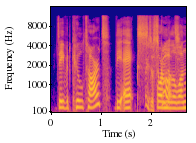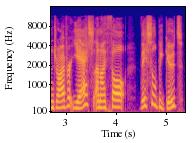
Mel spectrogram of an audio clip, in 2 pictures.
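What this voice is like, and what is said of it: Scottish accent. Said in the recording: “pull the Scottish card ... my accent”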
